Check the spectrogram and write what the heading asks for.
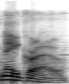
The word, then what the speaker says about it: negro: Negro, pronounced negro, is the appropriate word a Spanish-speaking child would use for the color black.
